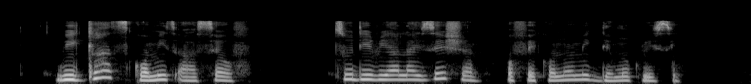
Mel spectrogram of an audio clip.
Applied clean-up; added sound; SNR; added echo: none; none; none; none.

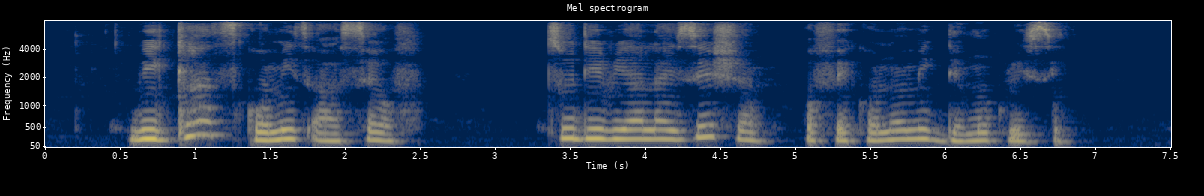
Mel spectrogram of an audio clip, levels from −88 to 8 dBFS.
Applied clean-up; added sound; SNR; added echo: none; none; none; reverberation time 0.2 s.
